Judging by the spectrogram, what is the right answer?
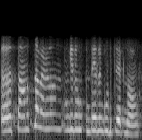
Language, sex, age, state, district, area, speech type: Malayalam, female, 30-45, Kerala, Wayanad, rural, conversation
